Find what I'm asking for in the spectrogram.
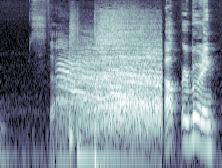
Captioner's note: rimshot; crowd boos even louder this time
